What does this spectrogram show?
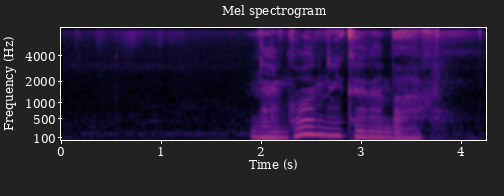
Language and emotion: Russian, sad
